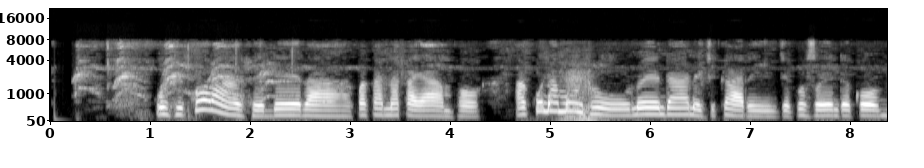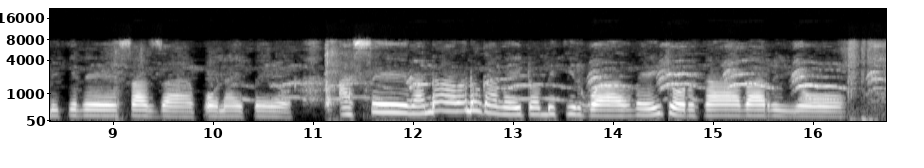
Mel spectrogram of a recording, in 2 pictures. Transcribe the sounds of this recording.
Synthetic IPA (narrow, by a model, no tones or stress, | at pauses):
kuʐiko̞ɾaʐe̞ɗerakwakanakajaːmbo̞ɦakunamuntʰuːno̞e̞ndane̞t͡ʃikaɾit͡ʃe̞kuzo̞endekoɓikiresad͡zakonaikwe̞joasiʋanaʋano̞ŋɡaʋeitoɓikirwaʋeitorkaʋariːjo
